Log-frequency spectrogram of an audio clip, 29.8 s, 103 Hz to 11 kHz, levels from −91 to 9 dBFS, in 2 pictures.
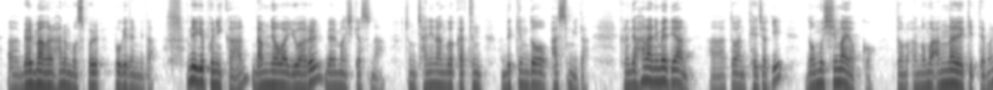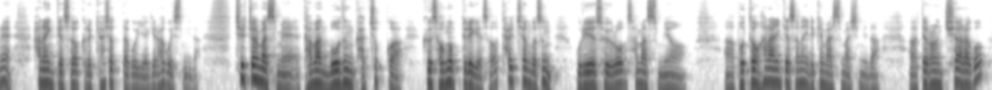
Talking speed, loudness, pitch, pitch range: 310 characters per minute, -28 LUFS, 130 Hz, 120-145 Hz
